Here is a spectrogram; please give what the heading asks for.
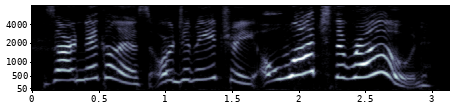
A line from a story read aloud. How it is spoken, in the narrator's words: Tommy screams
